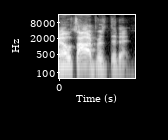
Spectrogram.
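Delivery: mock callout. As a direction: call it out as the other man did. Retold callout, retaken after laughing.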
